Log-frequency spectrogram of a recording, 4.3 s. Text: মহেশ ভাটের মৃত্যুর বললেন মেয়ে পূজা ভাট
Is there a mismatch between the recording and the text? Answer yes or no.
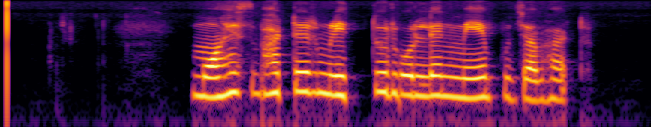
no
